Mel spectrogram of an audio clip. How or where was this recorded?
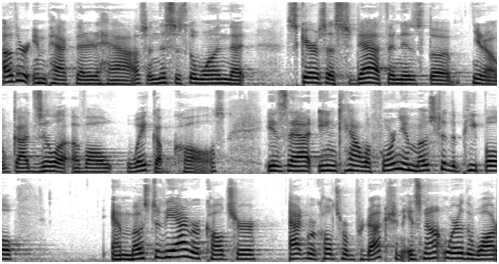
live audience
